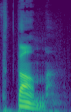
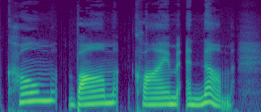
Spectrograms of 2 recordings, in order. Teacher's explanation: It's much easier to just end on the M sound and not release the B. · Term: silent B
